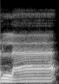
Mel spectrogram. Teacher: এই লাম আলিফের সাথে এক আলিফ টান হবে কারণ জবরের বাম পাশে খালি আলিফ থাকলে ওই হরফকে এক আলিফটা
